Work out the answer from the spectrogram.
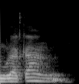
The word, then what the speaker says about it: huracán: Cual H silenciosa de huracán, resurgent, silent H in huracán.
